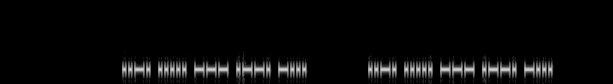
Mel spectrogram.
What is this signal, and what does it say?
Morse code, heard as a keyed tone, about 40 wpm, 700 Hz. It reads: F5OPB F5OPB
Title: DXCC-100 Call Signs - 5 Characters - Repeated 2x - 40wpm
